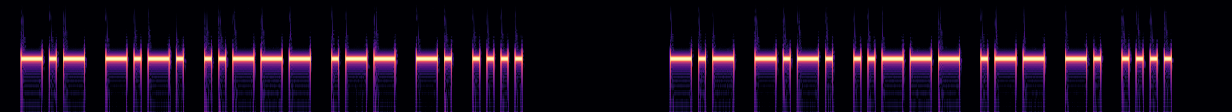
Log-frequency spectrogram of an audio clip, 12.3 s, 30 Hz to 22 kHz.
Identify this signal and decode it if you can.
Morse code, heard as a keyed tone, about 17 wpm, 700 Hz. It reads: KC2WNH KC2WNH
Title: USA Call Signs - 6 Characters - Repeated 3x - 17wpm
